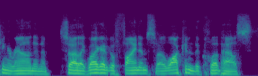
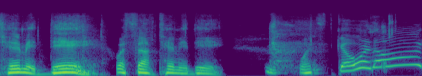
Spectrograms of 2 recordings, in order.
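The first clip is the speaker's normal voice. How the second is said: imitated voice, very drawn-out and swooping; 4 semitones higher than usual. Reading a text message aloud in the sender's voice: Suter's voice. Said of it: "It's always their voices".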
